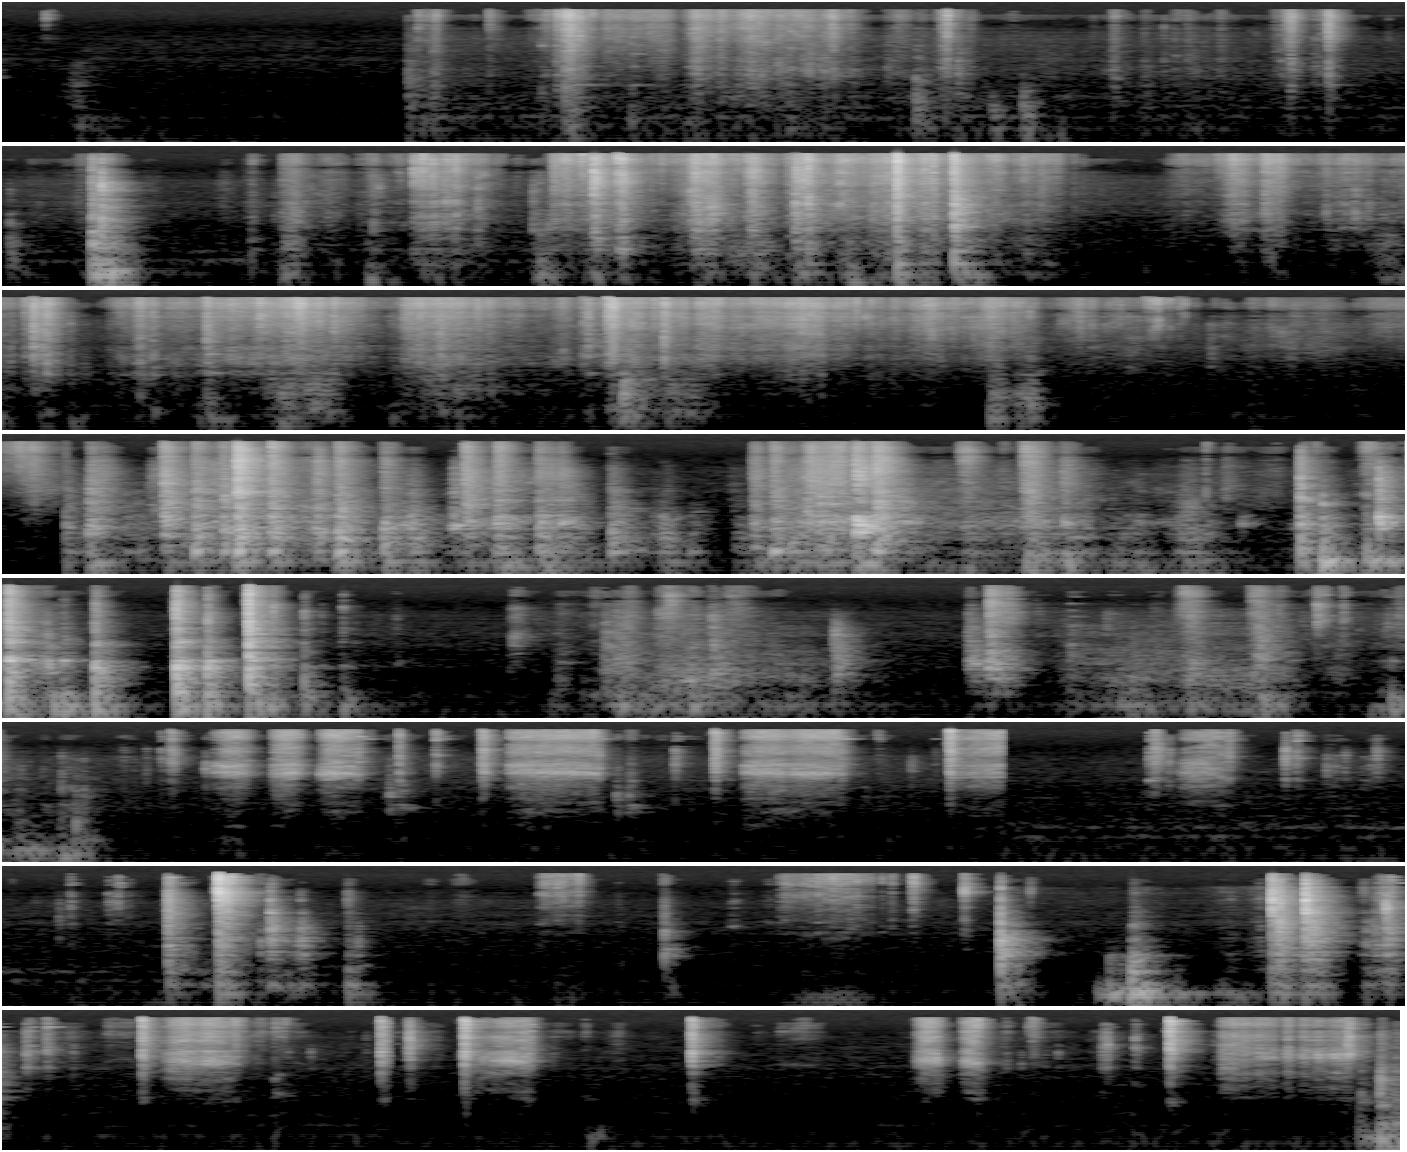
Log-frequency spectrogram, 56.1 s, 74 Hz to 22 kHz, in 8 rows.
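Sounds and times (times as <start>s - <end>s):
cling film crinkling: 2.6s - 4.9s, 8.9s - 20.2s.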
